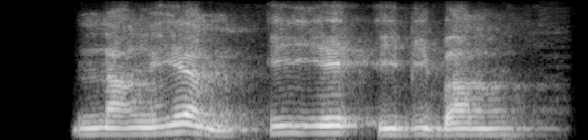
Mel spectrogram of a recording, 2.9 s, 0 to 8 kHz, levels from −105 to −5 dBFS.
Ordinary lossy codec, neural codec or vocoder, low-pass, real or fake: Opus, 16 kbps; codec, 16 kHz, 16 kbps, FreqCodec, larger model; 7.2 kHz; fake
